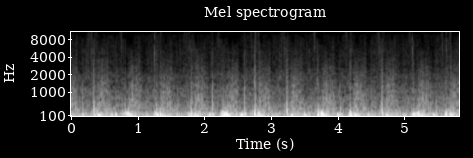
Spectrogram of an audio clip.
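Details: Womb sound played as a sleep aid for babies: steady, muffled low thumps at about 125 a minute under a soft whooshing hum of flowing sounds and white noise; a heartbeat as heard from within the womb.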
